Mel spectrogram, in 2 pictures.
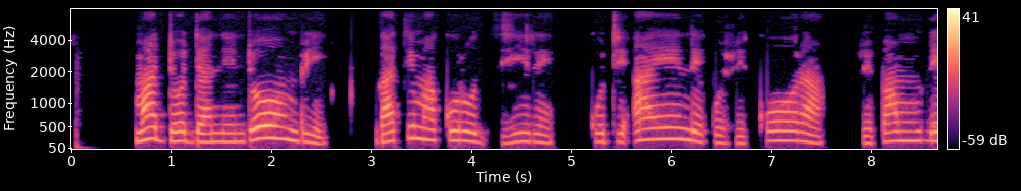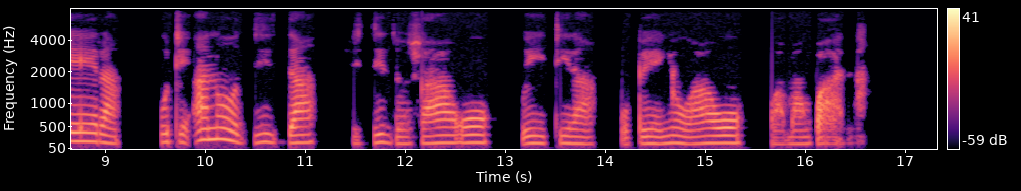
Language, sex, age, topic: Ndau, female, 36-49, education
